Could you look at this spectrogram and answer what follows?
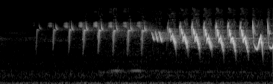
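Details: Chaffinch singing a rapid series of crisp, falling notes that gather pace and loudness into an accelerating ringing trill. The phrase stops before its usual closing flourish.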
